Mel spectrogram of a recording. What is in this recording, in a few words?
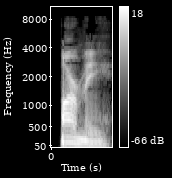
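"army", American English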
